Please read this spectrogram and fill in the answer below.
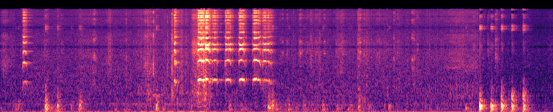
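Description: French bulldog puppies at play, with a quick run of short, high squeaks about three seconds in and a rapid string of short, lower yaps near the end as two puppies wrestle.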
